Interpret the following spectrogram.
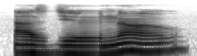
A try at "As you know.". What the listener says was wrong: No. Gotta drop down at the end.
